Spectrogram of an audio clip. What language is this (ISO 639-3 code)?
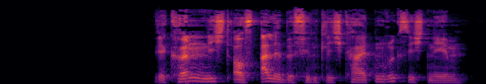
deu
